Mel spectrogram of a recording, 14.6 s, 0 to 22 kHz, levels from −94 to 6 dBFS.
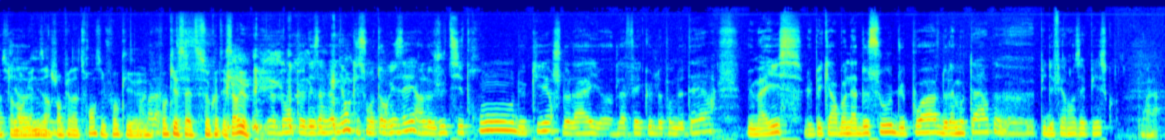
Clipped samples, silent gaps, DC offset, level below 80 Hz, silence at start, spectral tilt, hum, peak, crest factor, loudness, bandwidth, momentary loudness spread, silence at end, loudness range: under 0.1%; none; 0.1%; -58 dBFS; 0 s; -6 dB/octave; none; -10 dBFS; 16 dB; -28 LUFS; 18 kHz; 10 LU; 0 s; 5 LU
